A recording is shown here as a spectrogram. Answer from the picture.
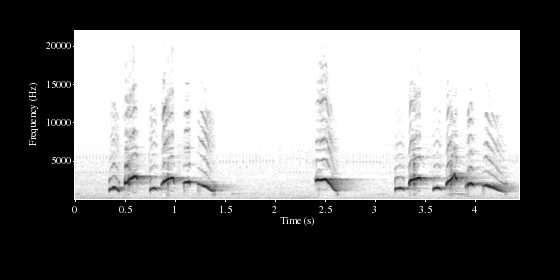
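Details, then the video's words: Cockatiel whistling: a phrase of quick rising and falling notes ending in a downward slur, a single falling whistle, then the phrase again. "شاهد اروع غناء من طيور الكوكتيل خرافي"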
